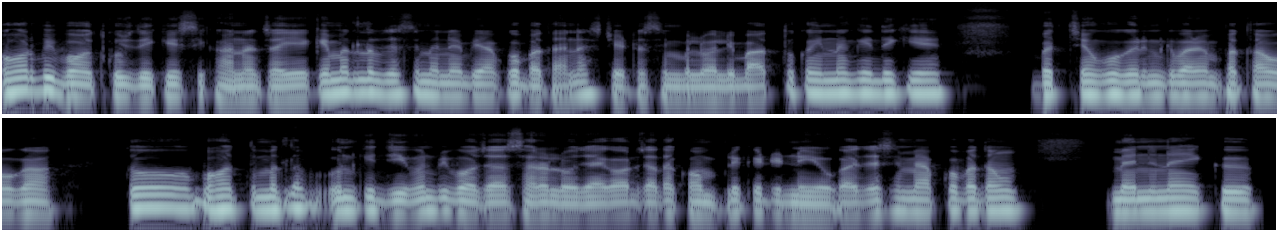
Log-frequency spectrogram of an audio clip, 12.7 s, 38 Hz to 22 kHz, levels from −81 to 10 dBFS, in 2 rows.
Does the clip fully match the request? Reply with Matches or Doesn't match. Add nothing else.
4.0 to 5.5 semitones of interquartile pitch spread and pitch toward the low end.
Matches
